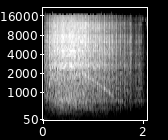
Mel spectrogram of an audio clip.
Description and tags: Jigsaw Rev 02
electric, industrial, jig, jigsaw, machine, motor, rev, saw, tool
